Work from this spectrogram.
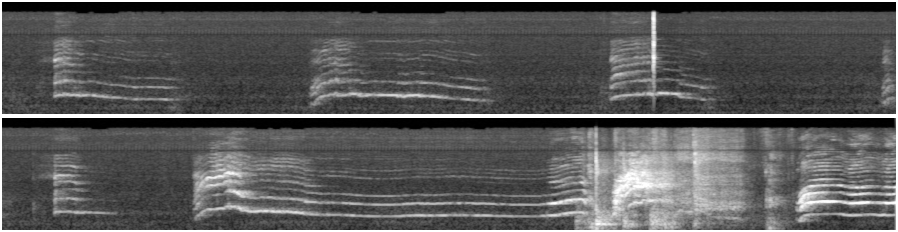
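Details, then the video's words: Pet cat Pancakes fighting a stray cat: drawn-out wavering yowls repeated every few seconds, rising and falling, with a loud noisy hiss or scuffle burst near the end followed by a further yowl. "Pancakes battles a stray!"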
